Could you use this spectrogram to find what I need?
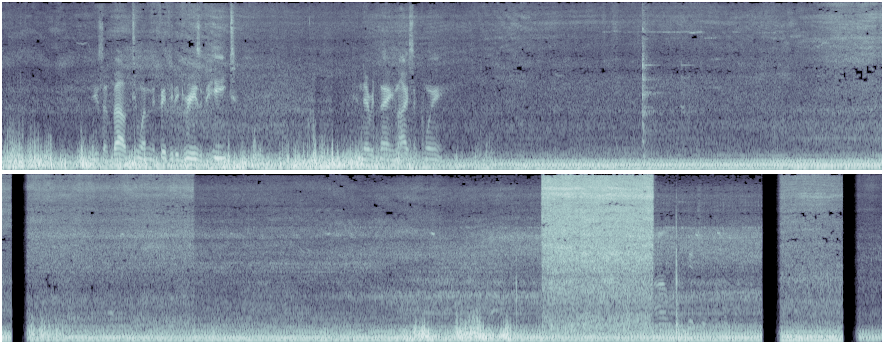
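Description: A fogging machine's motor hums steadily nearby.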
